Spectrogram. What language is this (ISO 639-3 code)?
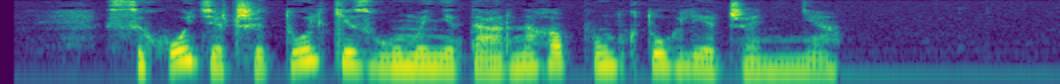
bel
